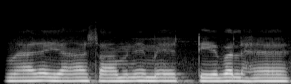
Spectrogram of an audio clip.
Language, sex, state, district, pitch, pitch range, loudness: Hindi, male, Punjab, Fazilka, 165 Hz, 155-165 Hz, -13 LUFS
